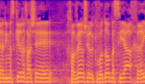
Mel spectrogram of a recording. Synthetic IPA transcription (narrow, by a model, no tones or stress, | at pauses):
eanimazkiʁleχaʃe̞ | χave̞ʁʃe̞lkvo̞d̪o̞basijaːχʁa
